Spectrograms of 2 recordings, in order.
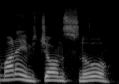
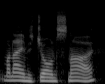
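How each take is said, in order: First: It is spoken in a Scottish accent. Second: It is spoken in an Australian accent. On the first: "in a Scottish accent" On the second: "Do it in a Australian"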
